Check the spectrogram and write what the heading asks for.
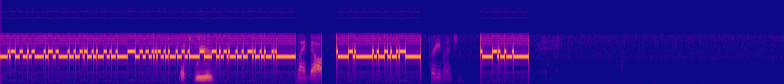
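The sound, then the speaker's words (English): Rapid, insistent electronic alert beeps repeat loudly over a thin, phone-like line, broken by short gaps and brief bits of talking, then cut off into silence partway through. “Yeah, it was some kind of like almost that, emergency that's the thing alert.”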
